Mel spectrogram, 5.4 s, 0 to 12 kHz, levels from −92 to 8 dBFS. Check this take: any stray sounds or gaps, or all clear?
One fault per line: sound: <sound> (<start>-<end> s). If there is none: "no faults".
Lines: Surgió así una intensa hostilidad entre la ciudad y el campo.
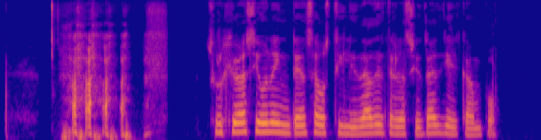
sound: laugh (0.5-1.7 s)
